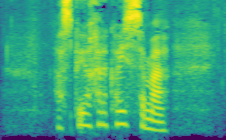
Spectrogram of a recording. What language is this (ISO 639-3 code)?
cym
